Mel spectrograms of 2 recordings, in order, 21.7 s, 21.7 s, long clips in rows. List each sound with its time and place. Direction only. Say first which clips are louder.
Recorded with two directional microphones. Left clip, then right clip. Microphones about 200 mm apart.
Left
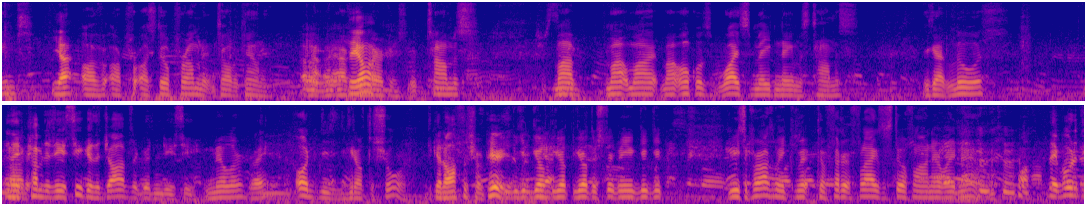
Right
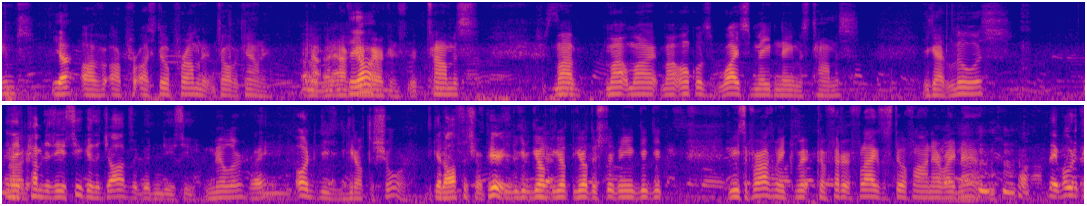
0.0 s speech: right 2 dB; 10° right (ahead or behind)
5.5 s speech: right 2 dB; 10° right (ahead or behind)
10.8 s speech: right 1 dB; 10° right (ahead or behind)
13.7 s speech: even; centre (ahead or behind)
15.1 s speech: right 2 dB; 20° left (ahead or behind)
16.0 s speech: right 2 dB; 10° right (ahead or behind)
20.7 s a man's voice: right 3 dB; 60° left (ahead or behind)
21.0 s speech: right 2 dB; 10° left (ahead or behind)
